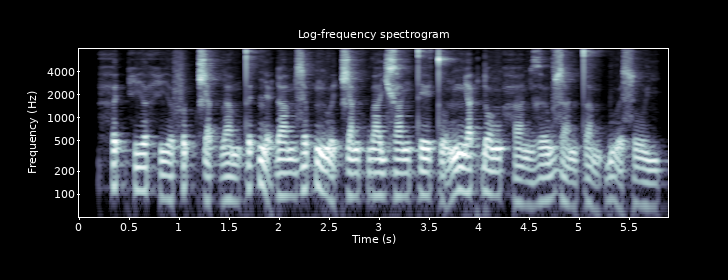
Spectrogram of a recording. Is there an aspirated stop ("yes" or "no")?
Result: no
